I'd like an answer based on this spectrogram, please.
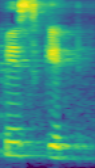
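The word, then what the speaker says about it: biscuit: मतलब होता है गिटार अगला वर्ड है बिस्किट बिस्किट मतलब होता है बिस्कुट देखिए यहां पे यू के बाद आई आया है अगला वर्ड है गार्ड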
